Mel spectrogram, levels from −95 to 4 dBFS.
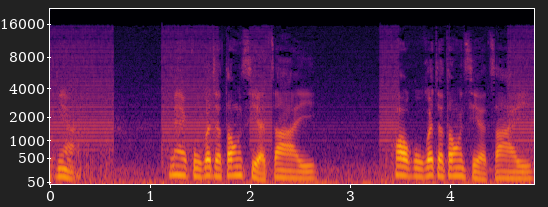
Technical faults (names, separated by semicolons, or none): computer activity noise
